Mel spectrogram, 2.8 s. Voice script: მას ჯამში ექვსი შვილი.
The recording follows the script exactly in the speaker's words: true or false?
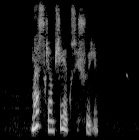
true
